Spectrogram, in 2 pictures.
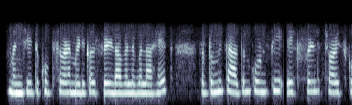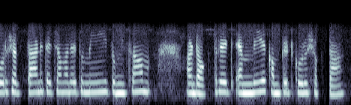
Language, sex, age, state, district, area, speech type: Marathi, female, 18-30, Maharashtra, Wardha, rural, conversation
